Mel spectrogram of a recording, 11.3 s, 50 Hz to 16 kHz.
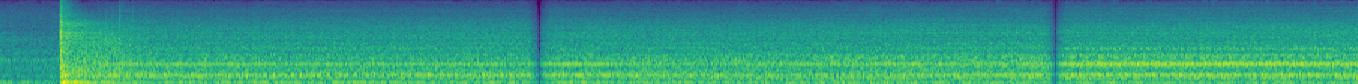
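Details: Monarch CK12 lathe, spindle engaged around 140 up to 1000 RPM: spins up into smooth even hum with steady gear tones, no knocks or grinding; quiet machine, brake working properly.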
